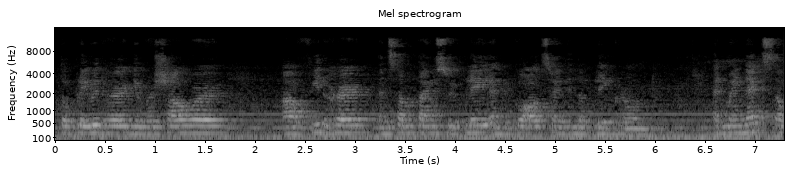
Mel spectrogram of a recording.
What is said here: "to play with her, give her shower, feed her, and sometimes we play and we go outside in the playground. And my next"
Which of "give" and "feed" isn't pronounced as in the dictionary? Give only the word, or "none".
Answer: none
